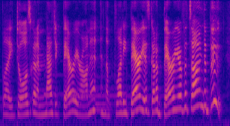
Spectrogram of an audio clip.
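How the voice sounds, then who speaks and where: A woman's voice: medium pitch, quick pace, a bit bright, natural voice. A woman voicing a cocky young female thief from a visual novel game, grumbling in slangy talk. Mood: irritated.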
